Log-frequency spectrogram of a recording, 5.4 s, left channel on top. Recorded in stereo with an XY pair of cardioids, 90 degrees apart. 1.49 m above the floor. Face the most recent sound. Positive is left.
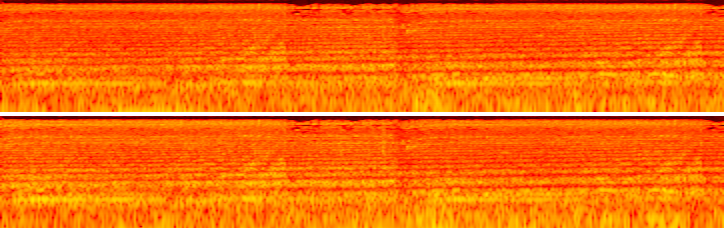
turn(degrees=10)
